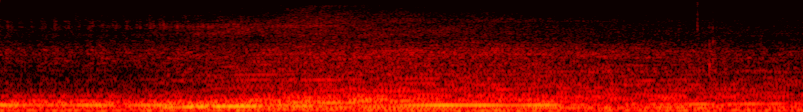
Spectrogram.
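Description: A Chevelle and a BMW drag racing at Lebanon Valley Dragway: a distant, faint engine drone with a rising whine, steady and continuous under a hazy background.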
